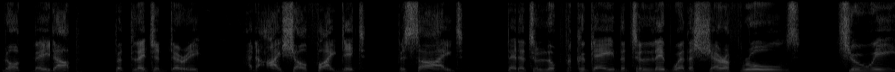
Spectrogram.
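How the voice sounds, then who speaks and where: A man puts on a raspy character voice with fairly high pitch and ordinary pitch variation. He goes at a moderate pace with long, frequent pauses in a dry, close sound with no echo. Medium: video game. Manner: earnest, weary.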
